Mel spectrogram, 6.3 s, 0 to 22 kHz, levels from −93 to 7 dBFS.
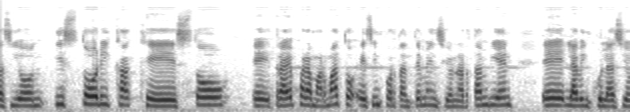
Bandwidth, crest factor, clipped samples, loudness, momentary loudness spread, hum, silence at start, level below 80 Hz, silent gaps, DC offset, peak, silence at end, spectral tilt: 11 kHz; 16 dB; under 0.1%; -21 LUFS; 10 LU; none; 0 s; -62 dBFS; none; under 0.1%; -4 dBFS; 0 s; -5 dB/octave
